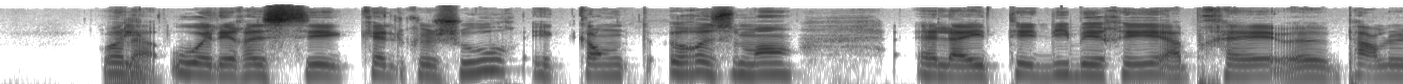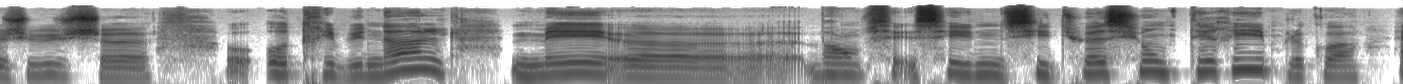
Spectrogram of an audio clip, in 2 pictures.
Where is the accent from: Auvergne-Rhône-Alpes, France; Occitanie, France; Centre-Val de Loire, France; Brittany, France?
Occitanie, France; Je suis venue sur Toulouse, je ne suis pas originaire de la région toulousaine. Je suis venue du Tarn-et-Garonne et mes parents, qui étaient petits agriculteurs dans le Cantal, ont migré dans le Tarn-et-Garonne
